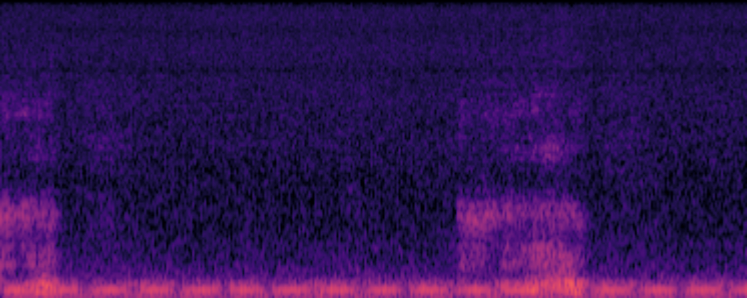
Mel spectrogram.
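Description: Low, rumbling snoring with a steady throbbing vibration and two louder snorting breaths, from a sleeping animal.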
